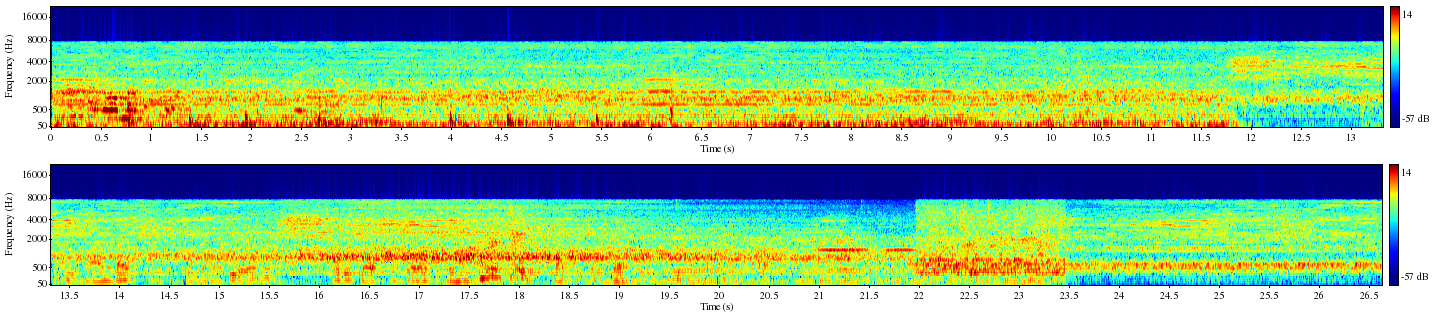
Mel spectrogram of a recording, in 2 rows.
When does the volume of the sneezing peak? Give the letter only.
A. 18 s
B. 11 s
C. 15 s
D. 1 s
A.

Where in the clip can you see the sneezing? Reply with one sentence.
The sneezing can be heard from 9.9 to 10.6 s and from 17.6 to 18.2 s.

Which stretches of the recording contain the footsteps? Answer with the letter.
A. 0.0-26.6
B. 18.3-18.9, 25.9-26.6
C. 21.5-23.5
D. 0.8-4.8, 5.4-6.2
D.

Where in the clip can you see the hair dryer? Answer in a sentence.
The hair dryer can be heard from 0.0 to 26.6 s.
